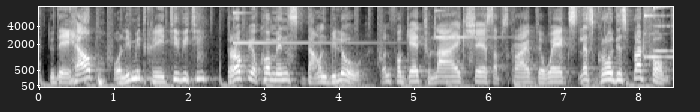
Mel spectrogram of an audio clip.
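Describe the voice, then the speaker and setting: Animated South African male presenter, music behind. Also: mid-range voice. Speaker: host of an educational show on radio broadcasting. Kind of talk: scripted explainer narration with conversational asides.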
